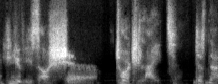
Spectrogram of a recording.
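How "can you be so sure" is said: hissing lizard-folk voice, quieter. Retelling a game scene where the lizard folks cut in: hissing lizard-folk voice. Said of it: "the lizard folks hiss out like".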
